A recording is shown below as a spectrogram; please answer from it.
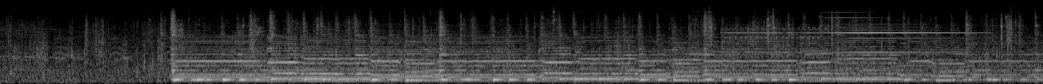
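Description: Background score music comes in about two seconds in: a quickly repeated low note pattern under held higher tones, with a high sustained note joining in the second half.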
